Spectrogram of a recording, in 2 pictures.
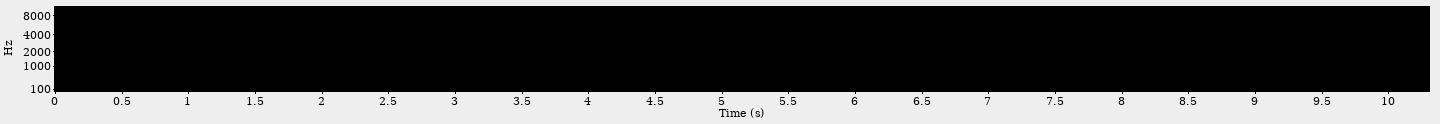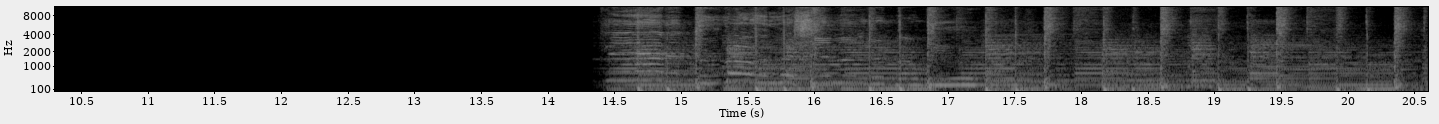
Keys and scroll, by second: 14.4 space.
